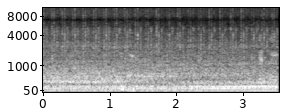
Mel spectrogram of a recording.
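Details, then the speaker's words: Ford S197 Mustang 3-valve (3V) engine at idle after 40-minute drive home: light quick tick over steady idle, no skipping, one hiccup; owner suspects cam phaser tick but unsure, code not yet read. "pretty sure it's a phaser it doesn't skip at idle or anything it had one little hiccup but I think that might be due to the phaser issue"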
